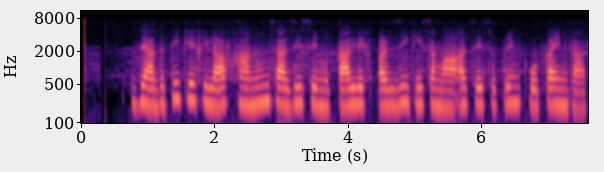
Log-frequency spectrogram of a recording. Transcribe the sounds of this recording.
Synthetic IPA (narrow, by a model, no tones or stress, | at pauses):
zijaːd̪ət̪ikexɪlaːfxaːnuːnsaːzisemʊt̪aːlːɪqɐɾzikisɐmaːʔət̪sesʊpɾiːmkoːɾʈkaɪnkaːɾ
